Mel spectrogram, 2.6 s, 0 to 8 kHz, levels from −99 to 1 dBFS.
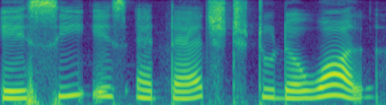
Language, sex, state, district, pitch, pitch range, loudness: English, female, Assam, Kamrup Metropolitan, 220 Hz, 205-260 Hz, -15 LUFS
